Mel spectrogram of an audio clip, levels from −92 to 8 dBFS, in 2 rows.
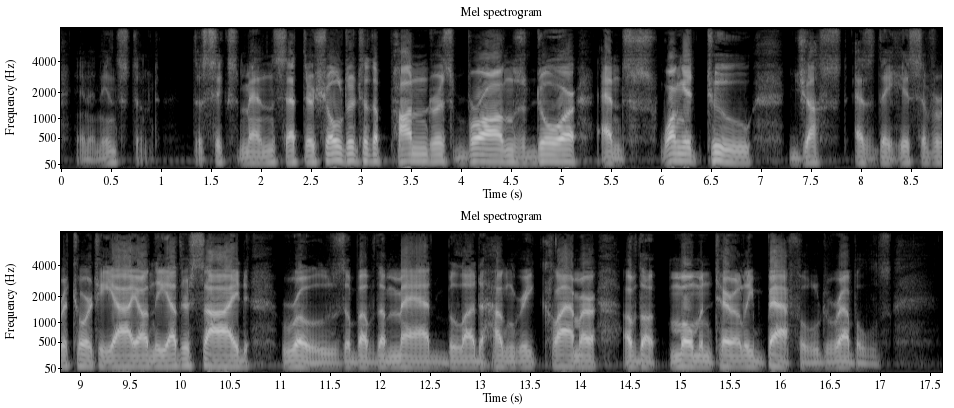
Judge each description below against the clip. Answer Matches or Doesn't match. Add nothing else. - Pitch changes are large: Doesn't match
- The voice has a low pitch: Matches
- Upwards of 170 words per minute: Doesn't match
